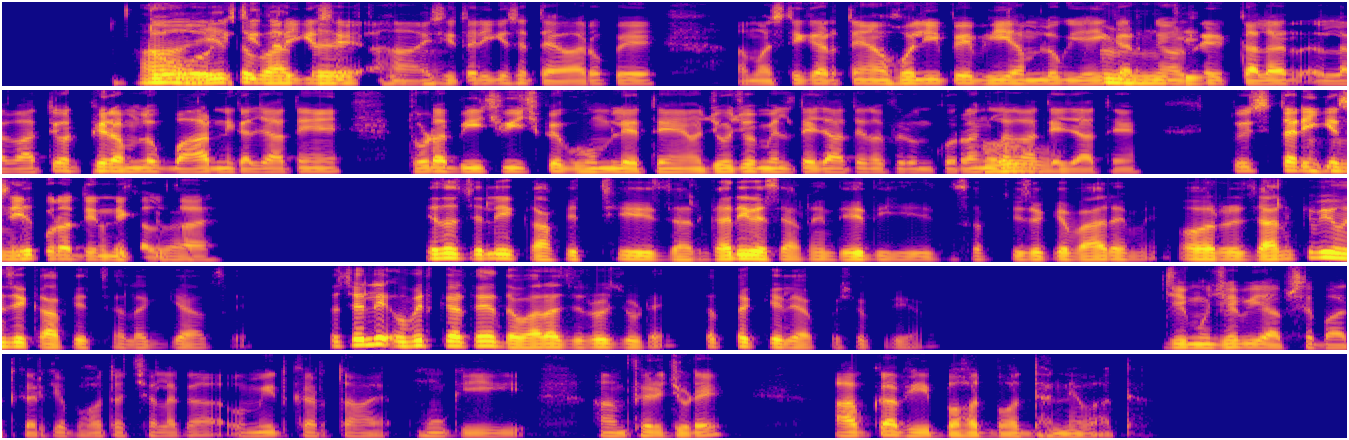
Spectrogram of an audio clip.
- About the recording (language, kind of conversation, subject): Hindi, podcast, तुम रोज़ प्रेरित कैसे रहते हो?
- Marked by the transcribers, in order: in English: "कलर"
